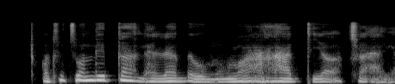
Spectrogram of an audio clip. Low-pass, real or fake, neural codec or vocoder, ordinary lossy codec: 7.2 kHz; fake; codec, 16 kHz, 1 kbps, FunCodec, trained on Chinese and English, 50 frames a second; none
